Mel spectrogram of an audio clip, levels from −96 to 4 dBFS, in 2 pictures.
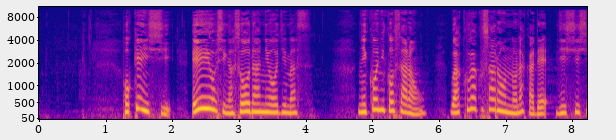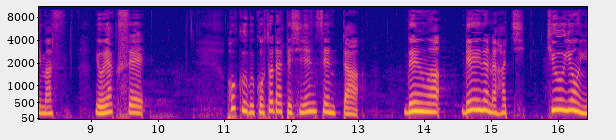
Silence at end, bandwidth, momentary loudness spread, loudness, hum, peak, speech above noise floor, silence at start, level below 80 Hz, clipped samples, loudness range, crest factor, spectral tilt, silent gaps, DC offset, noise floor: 0 s; 10.5 kHz; 14 LU; -17 LUFS; none; 0 dBFS; 51 dB; 1.25 s; -48 dBFS; under 0.1%; 7 LU; 16 dB; -7.5 dB/octave; none; under 0.1%; -66 dBFS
